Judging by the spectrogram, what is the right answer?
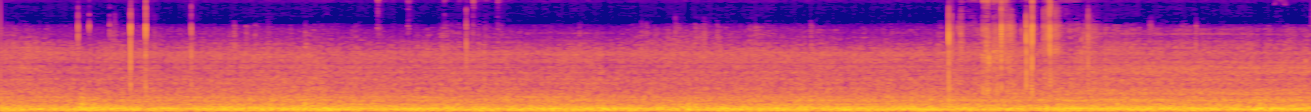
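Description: Car interior road noise while driving: a steady low rumble of engine and tyres, with a few brief clicks about a second in and again near the end.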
